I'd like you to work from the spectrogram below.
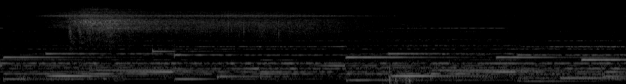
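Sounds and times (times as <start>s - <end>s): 
spider spraying out a 25-meter silk bridging line: 0.0s - 5.0s
orchestral music: 0.0s - 6.2s.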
